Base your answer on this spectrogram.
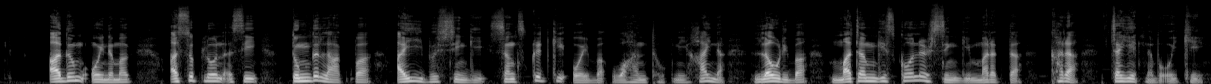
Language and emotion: Manipuri, neutral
